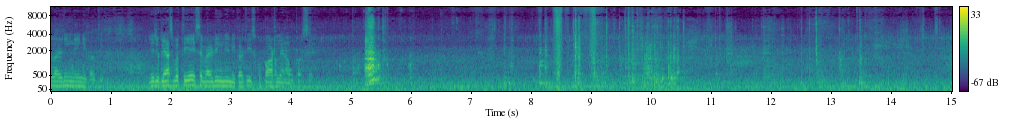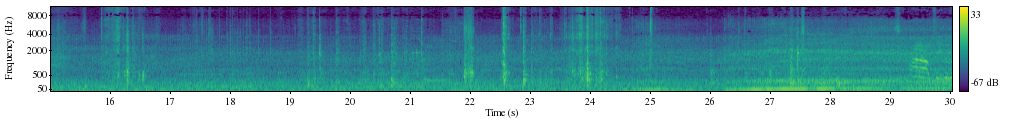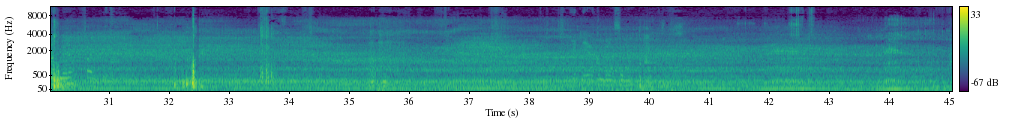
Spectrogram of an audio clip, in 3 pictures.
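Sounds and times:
steady low hum: 0.0 - 26.2, 27.7 - 45.0
metal clanks and knocks: 4.8 - 6.2, 7.5 - 13.7, 17.4 - 24.6, 32.0 - 32.7.

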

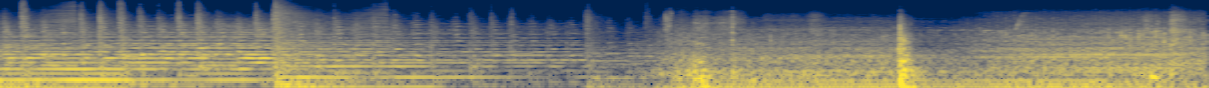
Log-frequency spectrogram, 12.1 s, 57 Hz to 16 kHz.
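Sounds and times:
car engine idling: 6.0 - 12.0
car door opening: 9.0 - 9.3
loud thud: 9.0 - 9.3.

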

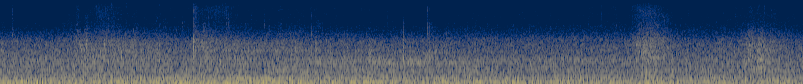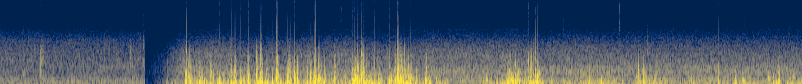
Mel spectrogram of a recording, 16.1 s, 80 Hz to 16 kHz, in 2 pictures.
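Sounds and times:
low rumble and hiss: 0.0 - 16.0.

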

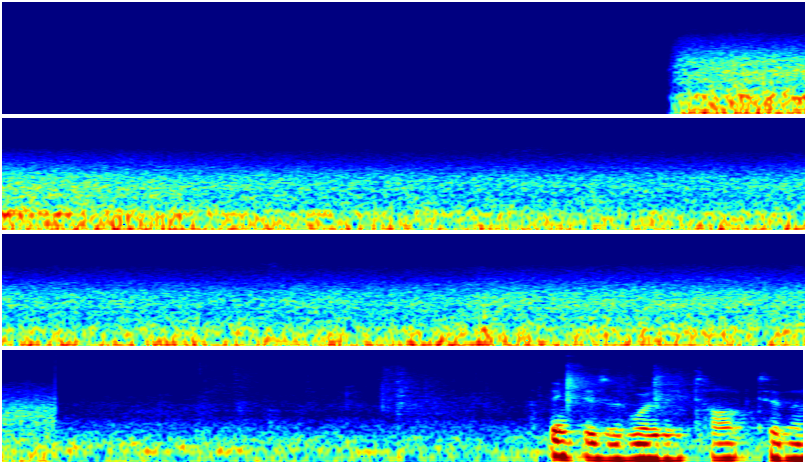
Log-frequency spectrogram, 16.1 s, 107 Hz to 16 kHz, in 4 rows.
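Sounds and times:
outdoor rumble and hiss: 3.4 - 16.0.

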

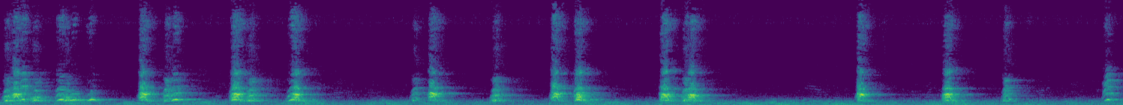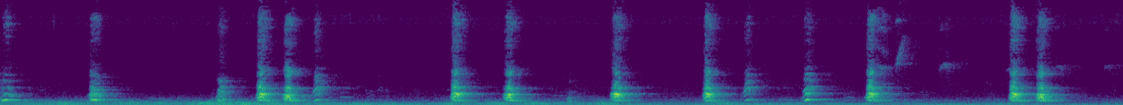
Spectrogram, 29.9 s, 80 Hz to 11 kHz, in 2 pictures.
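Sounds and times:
dog barking: 0.0 - 4.4, 5.5 - 8.1, 8.8 - 9.6, 11.4 - 11.8, 12.6 - 13.7, 14.7 - 15.4, 16.2 - 16.6, 17.8 - 19.5, 21.0 - 23.6, 24.3 - 27.0, 28.4 - 29.2.

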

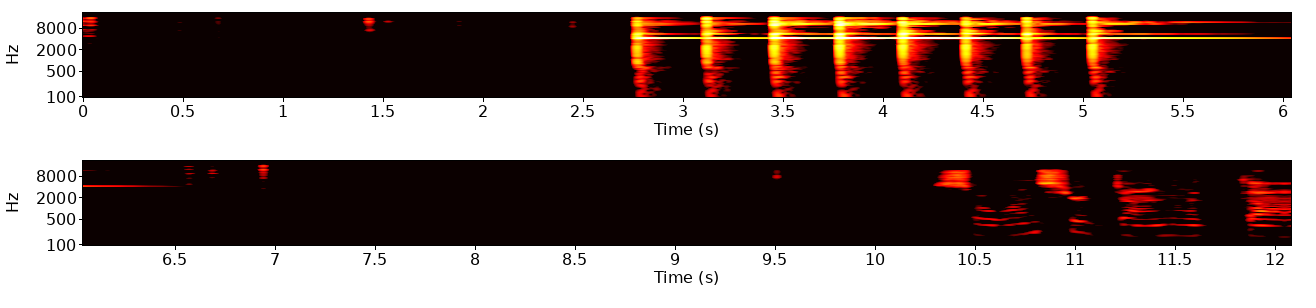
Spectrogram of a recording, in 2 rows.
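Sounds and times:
anvil ringing: 2.8 - 6.2
hammer striking wire on anvil: 2.8 - 6.3.

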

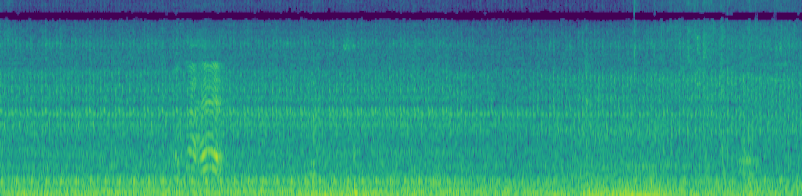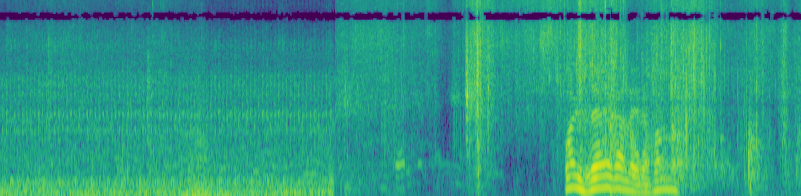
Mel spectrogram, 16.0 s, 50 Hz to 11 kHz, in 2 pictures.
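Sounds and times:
truck engine at low revs: 0.0 - 12.8.

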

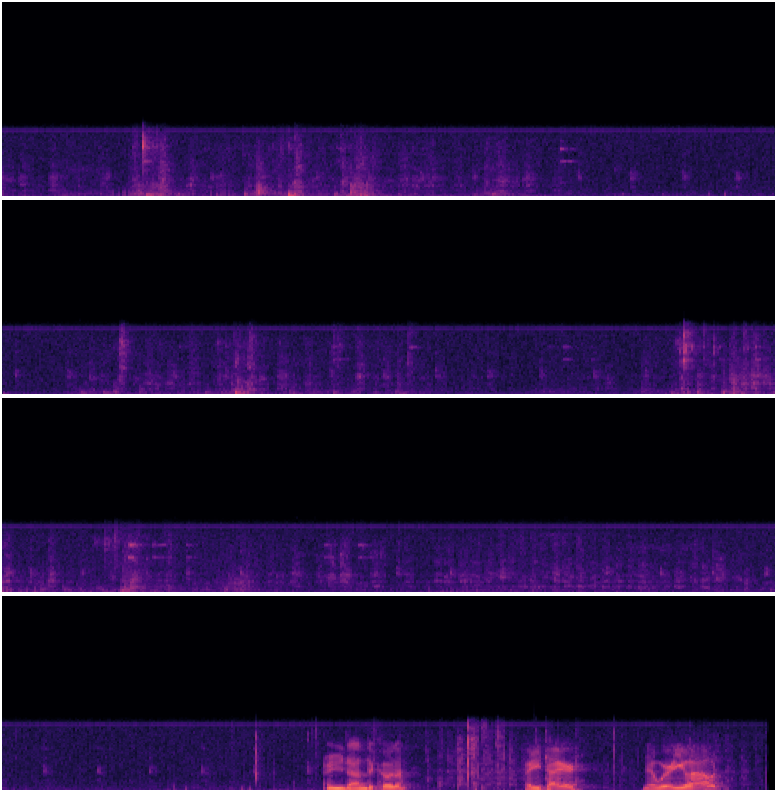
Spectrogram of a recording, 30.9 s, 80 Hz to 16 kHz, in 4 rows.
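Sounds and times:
dog panting: 0.0 - 5.7, 8.5 - 12.6, 13.6 - 23.1, 27.4 - 29.0, 30.1 - 30.9
paws thumping on carpet: 1.0 - 5.3, 14.2 - 18.3.

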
